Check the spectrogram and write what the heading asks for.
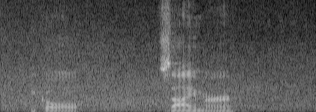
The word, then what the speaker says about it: Picklesimer: Picklesimer. Okay, we've been saying it right, mostly.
